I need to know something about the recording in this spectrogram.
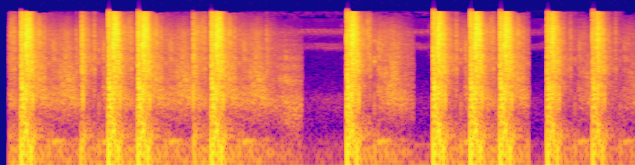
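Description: Recorded gunfire: about a dozen sharp shots fired in an irregular volley, with a pause of about a second partway through, each shot followed by a short echoing tail.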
